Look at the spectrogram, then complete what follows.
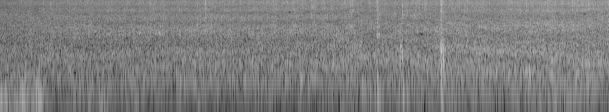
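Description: Steady rush of flowing water over rocks, with a faint tap about four and a half seconds in.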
